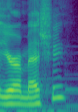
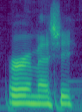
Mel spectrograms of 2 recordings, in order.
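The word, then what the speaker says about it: Urameshi: we've watched Adult Swim we learned the wrong pronunciation for yusuke's last name it's not euromeshi no that's not how you say it all it's like urmeshi really yeah they say you're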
